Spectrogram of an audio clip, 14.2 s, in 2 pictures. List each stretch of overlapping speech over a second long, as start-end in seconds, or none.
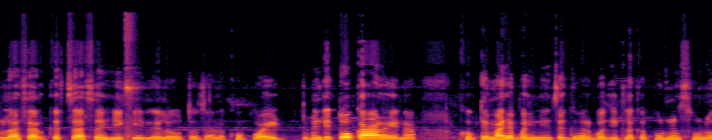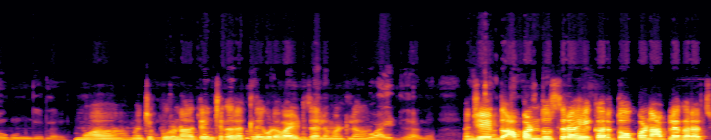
8.6-10.4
